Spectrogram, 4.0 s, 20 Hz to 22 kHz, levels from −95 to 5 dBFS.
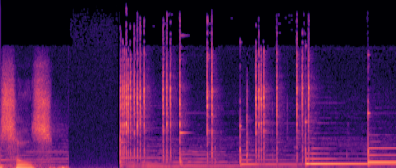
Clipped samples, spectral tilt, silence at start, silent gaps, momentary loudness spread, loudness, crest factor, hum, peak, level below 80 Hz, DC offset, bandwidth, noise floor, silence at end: under 0.1%; -3 dB/octave; 0 s; none; 7 LU; -24 LUFS; 22 dB; none; -4 dBFS; -42 dBFS; under 0.1%; over 20 kHz; -58 dBFS; 0 s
